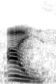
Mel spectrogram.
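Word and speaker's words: ice: जब भी कहा गया है कि जब भी इंग्लिश वर्ड के अंत में ई आता है तो क्या होता है, ई साइलेंट हो जाता है।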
